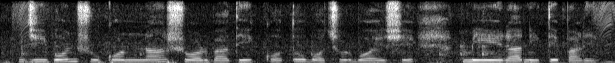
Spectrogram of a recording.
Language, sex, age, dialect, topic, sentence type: Bengali, female, 25-30, Standard Colloquial, banking, question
